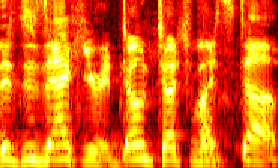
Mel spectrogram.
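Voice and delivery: sudden, high-pitched shouted outburst. Recreating a scene after someone moves a blue water bottle, yelling. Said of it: "Sorry, I just yelled".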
